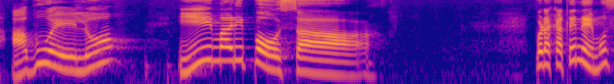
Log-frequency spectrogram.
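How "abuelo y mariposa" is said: "abuelo y mariposa" slow, every syllable stretched; drawn-out words. Shown as a demonstration. Teacher joining syllables for children, "abuelo y mariposa" drawn out. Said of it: "miren cómo se dice".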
